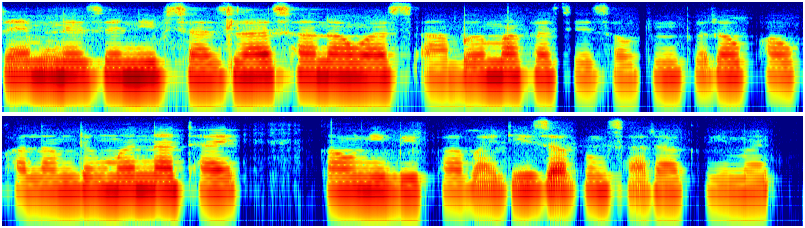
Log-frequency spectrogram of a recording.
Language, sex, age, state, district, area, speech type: Bodo, female, 18-30, Assam, Kokrajhar, rural, read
